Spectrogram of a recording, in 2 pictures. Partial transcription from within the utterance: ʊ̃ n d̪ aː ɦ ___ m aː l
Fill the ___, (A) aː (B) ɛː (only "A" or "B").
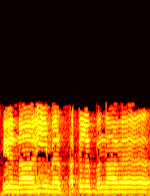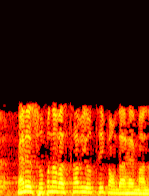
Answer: B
